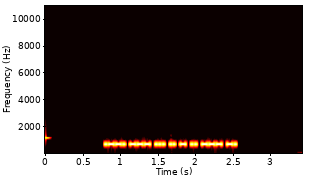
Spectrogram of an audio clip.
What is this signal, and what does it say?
Morse code, heard as a keyed tone, about 52 wpm, 700 Hz. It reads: POSITION
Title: Sentences from Top 900 Words - New Word Drill - 50wpm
